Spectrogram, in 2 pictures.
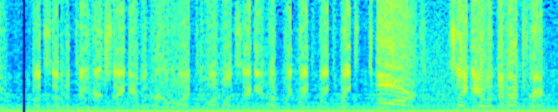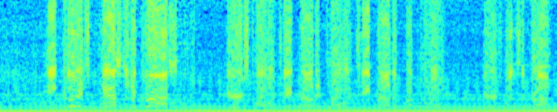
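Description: Loud, steady electrical mains hum, with arena crowd voices and pitched sounds, music or voices, rising and falling over it.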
